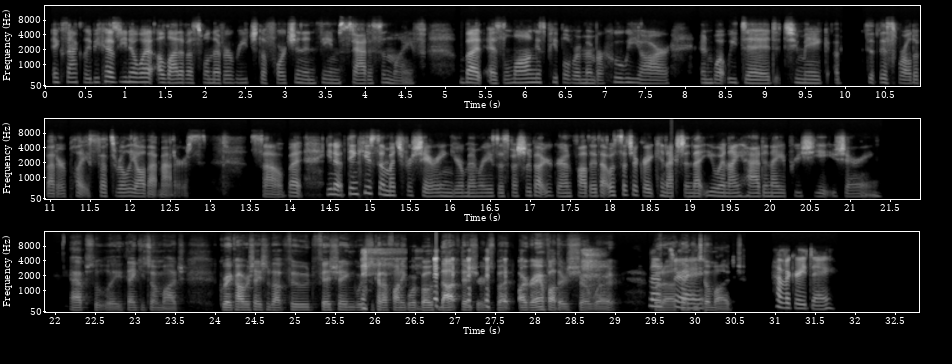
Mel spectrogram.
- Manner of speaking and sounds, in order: "fame" said as "feem"; laugh
- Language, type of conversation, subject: English, unstructured, What is a memory that always makes you think of someone you’ve lost?
- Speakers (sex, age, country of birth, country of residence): female, 45-49, United States, United States; male, 30-34, United States, United States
